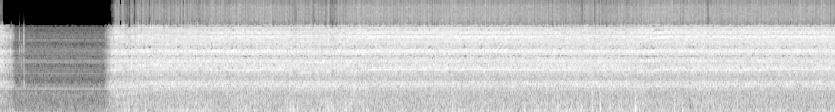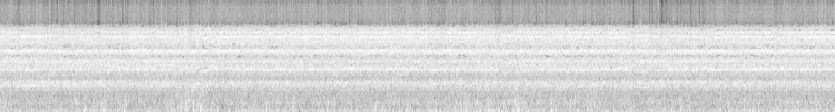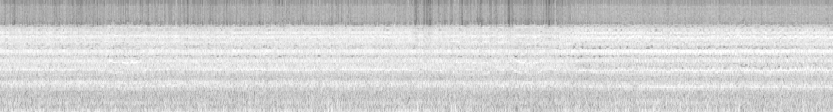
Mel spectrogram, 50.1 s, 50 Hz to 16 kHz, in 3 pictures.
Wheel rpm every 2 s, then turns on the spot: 60, 120, 230, 220, 230, 230, 230, 230, 230, 230, 230, 230, 230, 230, 230, 230, 230, 230, 230, 230, 230, 220, 220, 210, 200.
none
